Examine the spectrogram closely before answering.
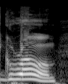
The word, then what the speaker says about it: Groemm: to say Gro and I'm going to be corrected very shortly I'm sure um on how we actually pronounce his last name but Mr uh Jesse Gro how is your evening going kind sir it's it's going good um happy to be on the show and uh you pronounced my last name right spot on Boom see we we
